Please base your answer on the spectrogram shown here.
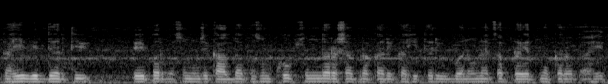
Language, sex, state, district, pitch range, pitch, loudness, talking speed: Marathi, male, Maharashtra, Chandrapur, 125-135 Hz, 130 Hz, -29 LUFS, 160 wpm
